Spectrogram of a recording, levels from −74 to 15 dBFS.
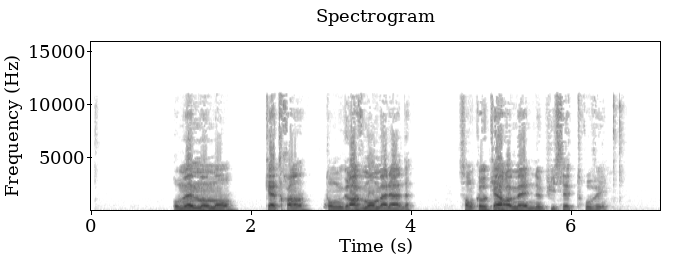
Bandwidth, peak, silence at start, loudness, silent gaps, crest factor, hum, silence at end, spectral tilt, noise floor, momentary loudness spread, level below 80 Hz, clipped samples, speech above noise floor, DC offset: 11.5 kHz; 0 dBFS; 1.05 s; -14 LUFS; none; 16 dB; none; 0.7 s; -5 dB/octave; -64 dBFS; 12 LU; -40 dBFS; under 0.1%; 50 dB; under 0.1%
